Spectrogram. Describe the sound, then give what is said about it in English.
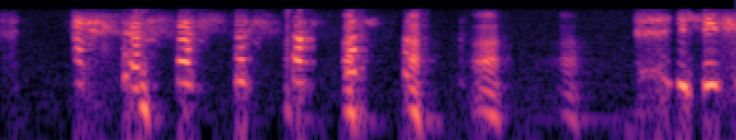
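A toy chicken puppet from a toy store squawks in a rapid, uneven string of about ten honking, clucking bursts, fairly loud, with a short pause before a final flurry and no talking. “I got a puppet chicken.”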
